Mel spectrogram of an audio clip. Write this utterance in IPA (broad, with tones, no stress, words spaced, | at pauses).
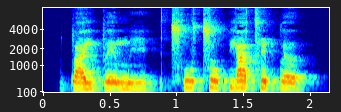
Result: pa˧jpe˧mi˨˦ | t͡sʰu˦t͡so˥˧ pja˥˧t͡sẽ˦p̚ lə˦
